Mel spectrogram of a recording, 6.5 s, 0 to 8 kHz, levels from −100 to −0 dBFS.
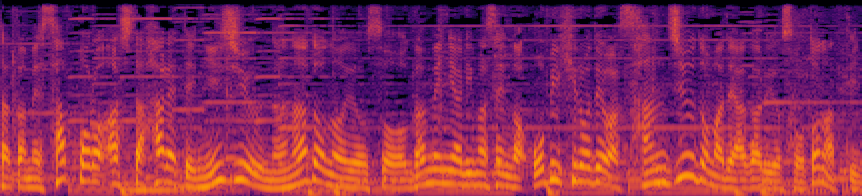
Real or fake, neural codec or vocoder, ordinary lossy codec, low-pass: real; none; none; 7.2 kHz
